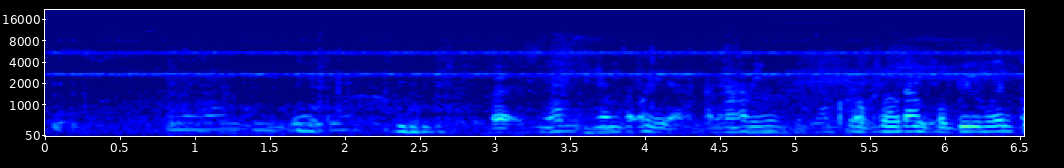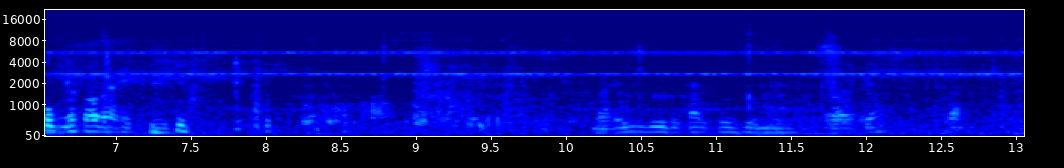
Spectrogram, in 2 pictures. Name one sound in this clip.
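A baby monkey whimpers and squeaks close by.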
